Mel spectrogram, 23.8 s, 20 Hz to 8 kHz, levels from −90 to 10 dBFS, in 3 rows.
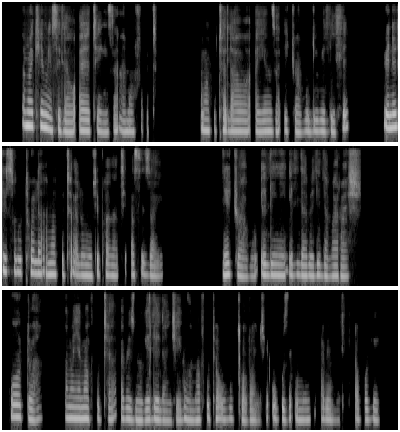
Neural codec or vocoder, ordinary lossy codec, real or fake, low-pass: codec, 44.1 kHz, 7.8 kbps, DAC; Opus, 64 kbps; fake; 7.2 kHz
